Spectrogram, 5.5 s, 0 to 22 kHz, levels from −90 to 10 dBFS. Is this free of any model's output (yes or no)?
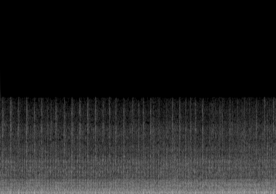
yes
